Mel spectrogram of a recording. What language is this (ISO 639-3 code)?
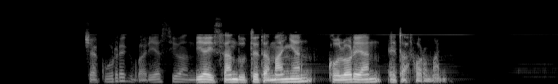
eus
